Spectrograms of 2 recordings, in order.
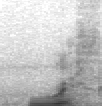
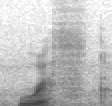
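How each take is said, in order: First: The r sound is soft and relaxed. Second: The r sound is soft and relaxed.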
